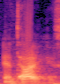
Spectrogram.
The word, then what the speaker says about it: Antiochus: right there I like getting it right don't mispronounce it Antiochus King Antiochus puts seven seven of this of this mother's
